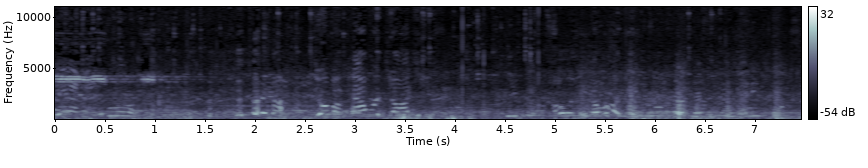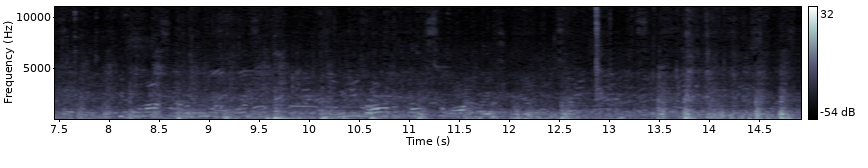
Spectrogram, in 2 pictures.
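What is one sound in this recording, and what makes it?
A marching band's drums beat.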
